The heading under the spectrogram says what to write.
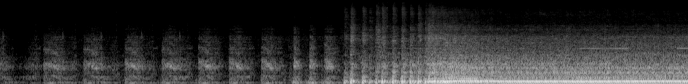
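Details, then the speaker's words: Car with battery just relocated to the trunk via plug-and-play kit with circuit breaker; weak battery wouldn't crank, so on second attempt with a battery charger attached it cranks evenly about three seconds near four beats a second, catches, revs briefly and settles to steady idle; normal start. "So let's put the little battery charger on it and see if this cranks over. All right, attempt number 2."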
